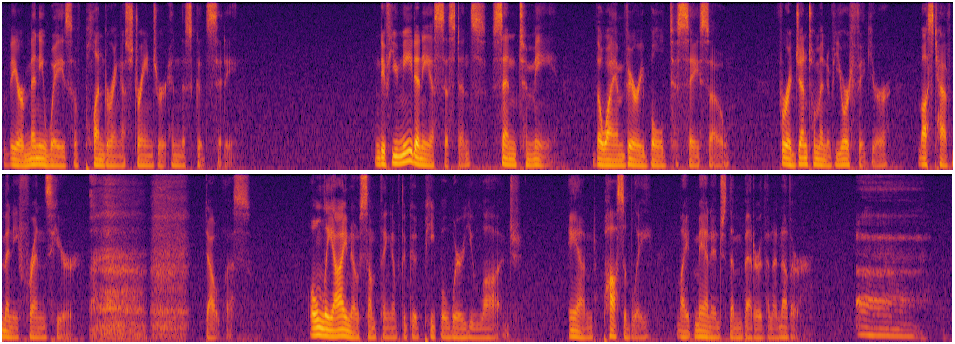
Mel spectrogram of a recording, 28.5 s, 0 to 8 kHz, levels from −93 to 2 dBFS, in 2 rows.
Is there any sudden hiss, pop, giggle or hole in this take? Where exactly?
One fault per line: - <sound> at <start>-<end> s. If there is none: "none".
- breath at 15.6-17.1 s
- sigh at 27.1-28.2 s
